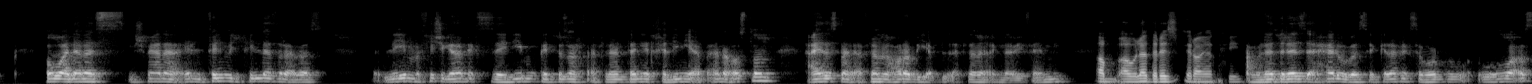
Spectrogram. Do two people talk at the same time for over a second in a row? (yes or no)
no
